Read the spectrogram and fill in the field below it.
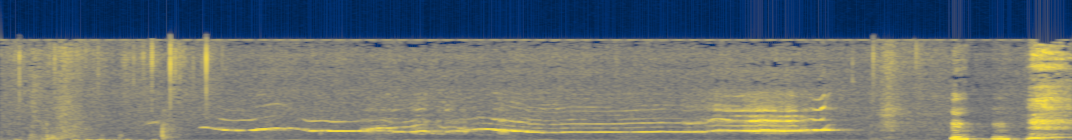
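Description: A young woman screams with excitement close by.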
